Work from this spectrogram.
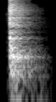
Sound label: switch off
